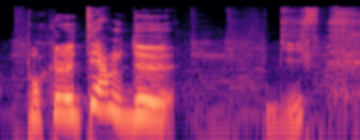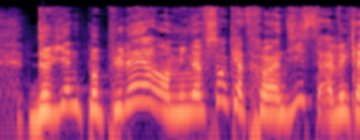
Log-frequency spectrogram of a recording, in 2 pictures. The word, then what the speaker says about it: GIF: Alors, euh, ça se prononce GIF, donc il y a un, semblant de D devant, donc GIF, voilà.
